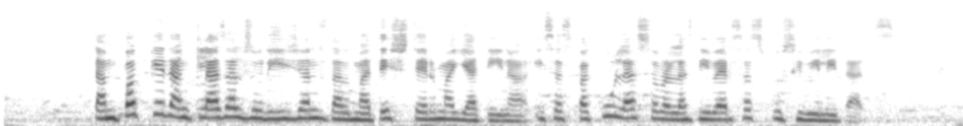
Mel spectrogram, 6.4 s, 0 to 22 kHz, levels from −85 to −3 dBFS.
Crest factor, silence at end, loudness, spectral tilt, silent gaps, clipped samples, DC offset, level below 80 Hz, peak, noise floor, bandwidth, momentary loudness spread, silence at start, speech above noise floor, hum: 20 dB; 0 s; -41 LUFS; -5 dB/octave; none; under 0.1%; under 0.1%; -74 dBFS; -22 dBFS; -66 dBFS; 15 kHz; 9 LU; 0.05 s; 26 dB; none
